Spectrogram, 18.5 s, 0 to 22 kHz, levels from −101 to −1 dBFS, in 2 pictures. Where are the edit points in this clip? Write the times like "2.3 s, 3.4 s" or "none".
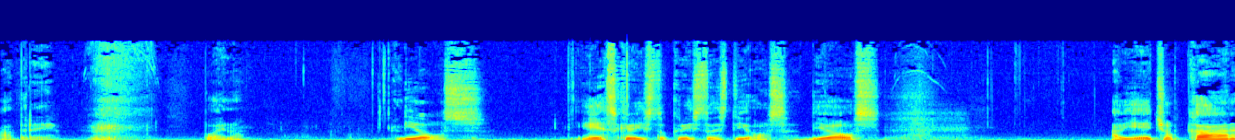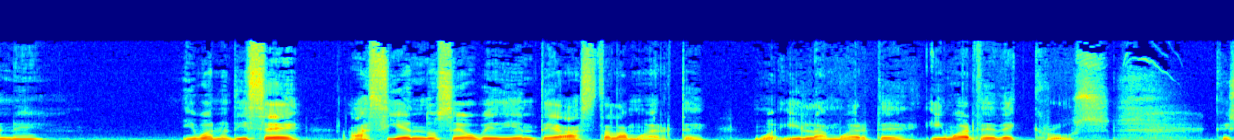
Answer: none

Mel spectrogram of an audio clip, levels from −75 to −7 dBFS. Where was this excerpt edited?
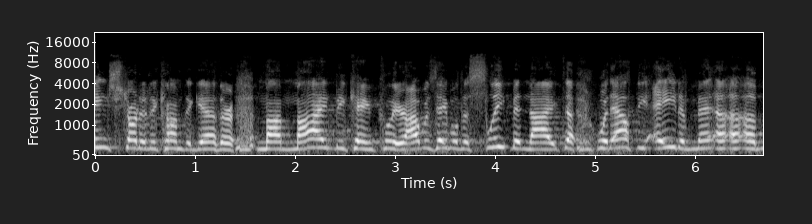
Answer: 1.6 s

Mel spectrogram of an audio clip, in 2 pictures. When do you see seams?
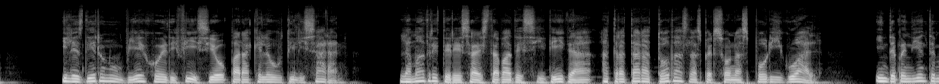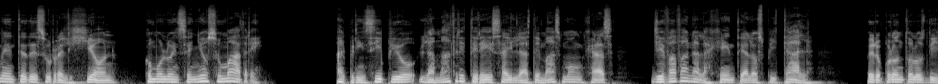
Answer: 3.9 s, 12.5 s

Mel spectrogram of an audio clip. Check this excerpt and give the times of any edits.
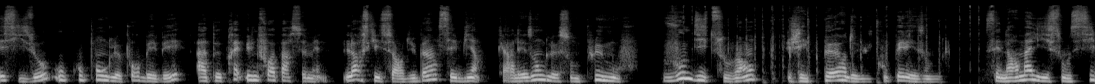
6.4 s

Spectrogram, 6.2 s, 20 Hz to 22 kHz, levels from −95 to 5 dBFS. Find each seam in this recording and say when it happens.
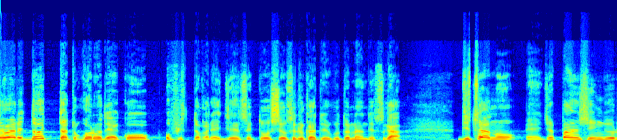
none

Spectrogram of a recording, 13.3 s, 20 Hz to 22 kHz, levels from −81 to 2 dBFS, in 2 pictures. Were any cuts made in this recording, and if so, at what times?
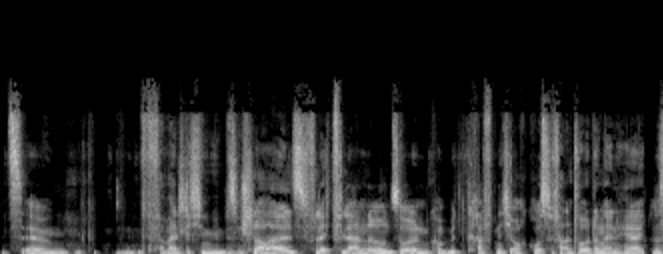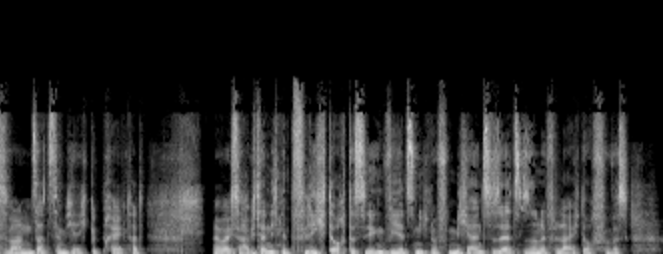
6.4 s

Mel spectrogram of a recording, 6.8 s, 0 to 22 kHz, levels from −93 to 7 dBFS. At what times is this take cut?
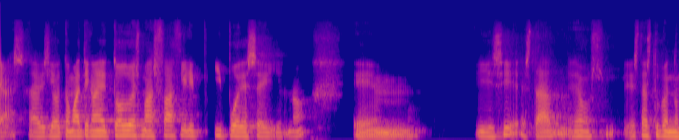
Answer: none

